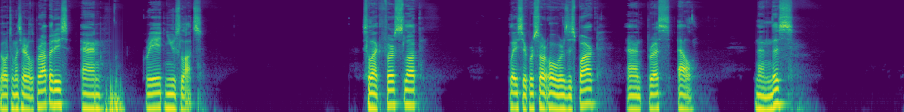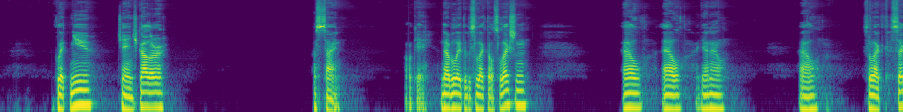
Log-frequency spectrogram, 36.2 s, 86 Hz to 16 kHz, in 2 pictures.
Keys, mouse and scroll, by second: 4.0 click, 4.5 click, 5.1 click, 5.6 click, 6.1 click, 8.1 click, 11.2 a, 11.3 a, 13.6 l, 15.2 l, 18.9 click, 20.0 click, 24.8 click, 26.4 click, 28.4 a, 28.5 a, 30.2 l, 31.6 l, 32.9 l, 34.4 l.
